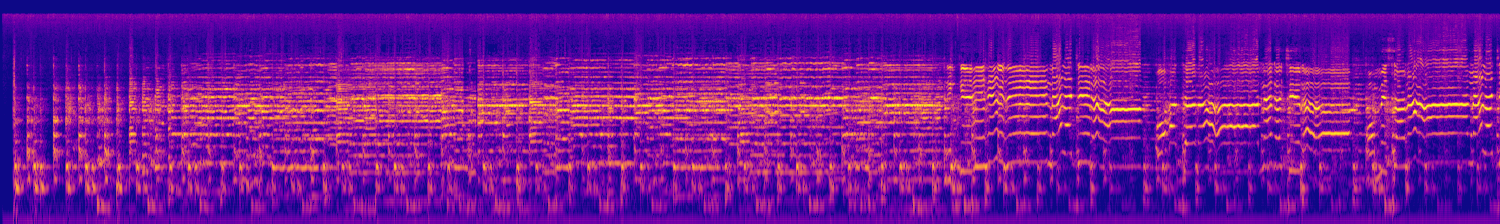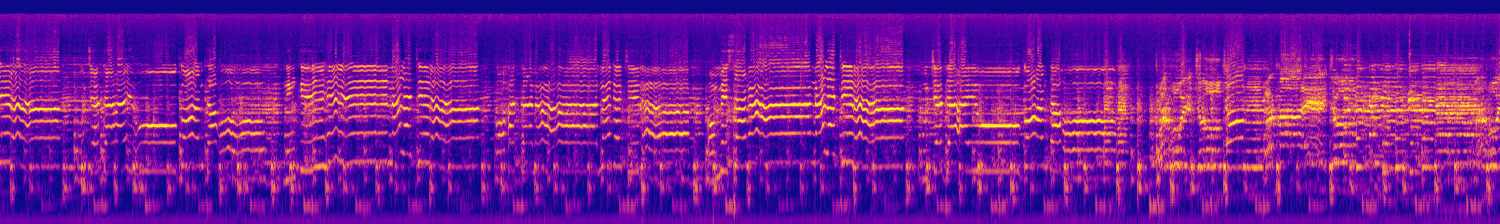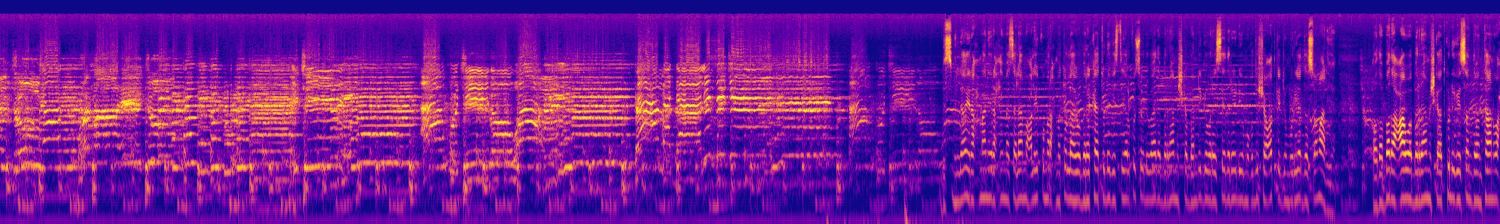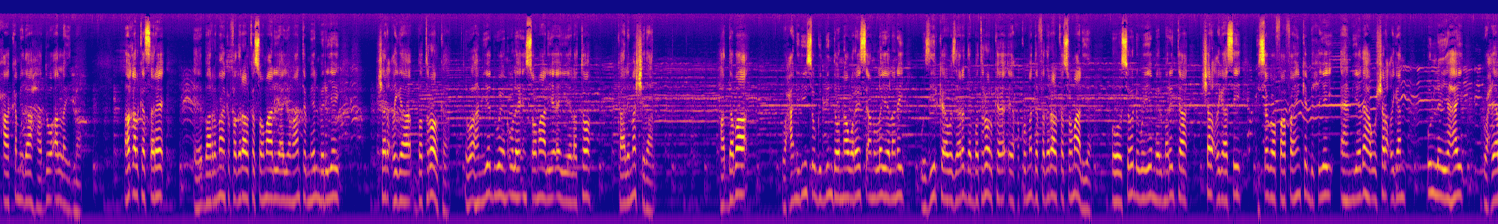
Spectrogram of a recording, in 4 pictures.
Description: Barnaamijka waxaa diirada lagu saaraa raad raaca ama falanqeynta dhacdooyinka maalintaas taagan, kuwa ugu muhiimsan, waxaana uu xambaarsan yahay macluumaad u badan Wareysiyo.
